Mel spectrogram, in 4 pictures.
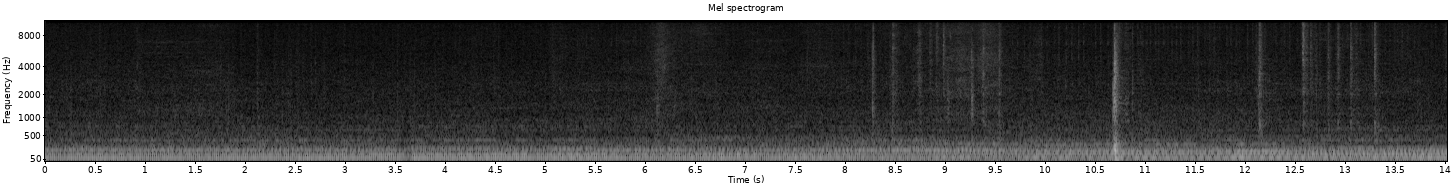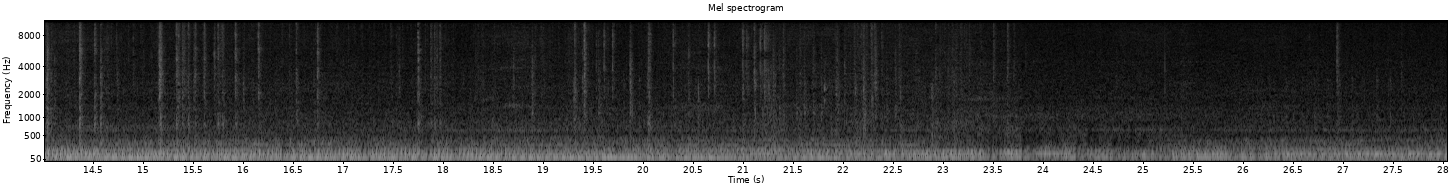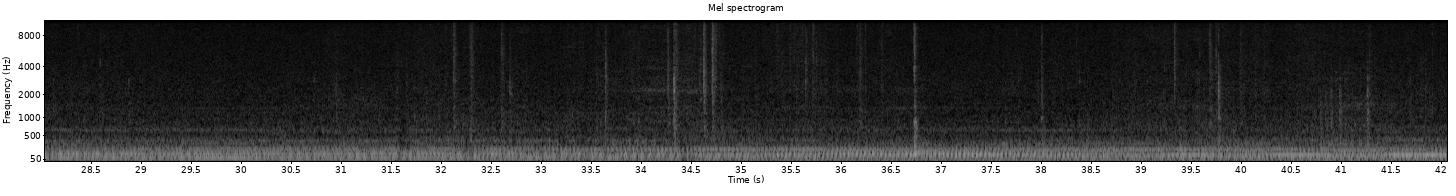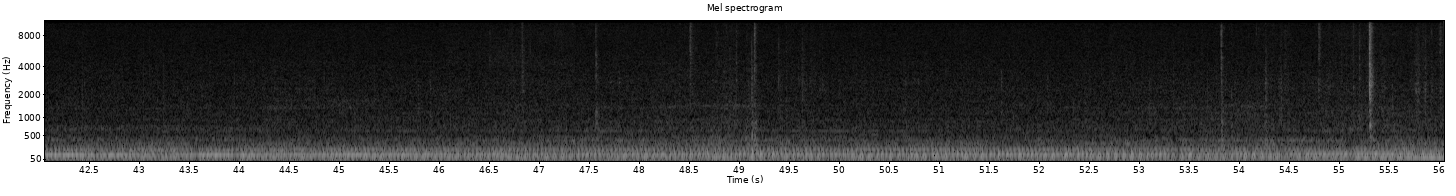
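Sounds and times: boat engine rumbling: 0.0s - 56.0s.

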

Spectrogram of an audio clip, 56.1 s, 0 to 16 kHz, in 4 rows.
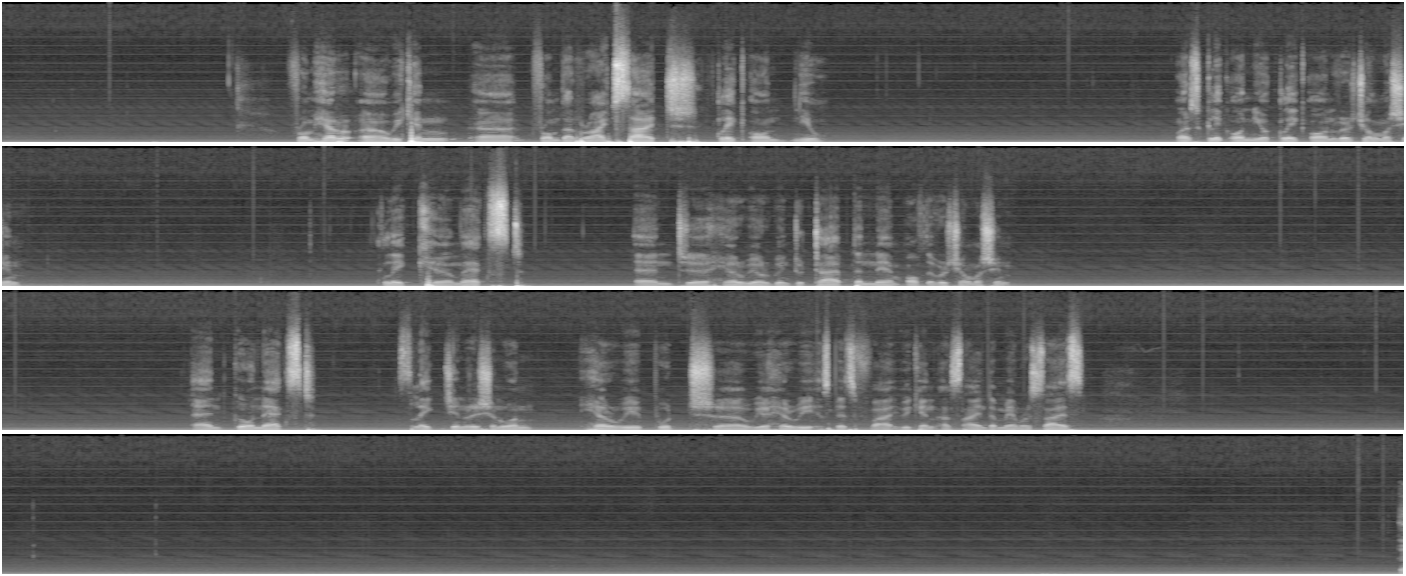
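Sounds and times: electrical mains hum: 0.0s - 56.0s
recording hiss: 0.0s - 56.0s
faint ticks: 15.5s - 15.8s, 16.4s - 17.4s.

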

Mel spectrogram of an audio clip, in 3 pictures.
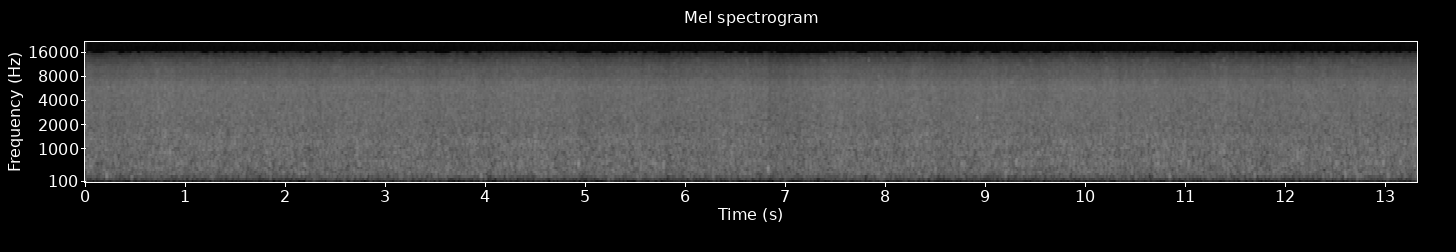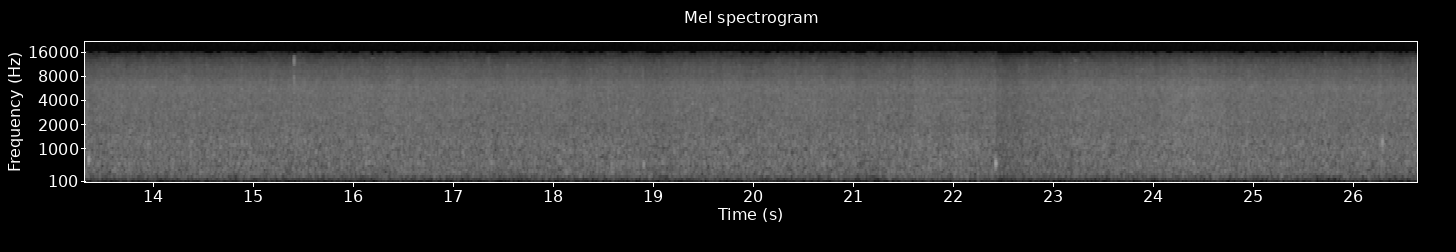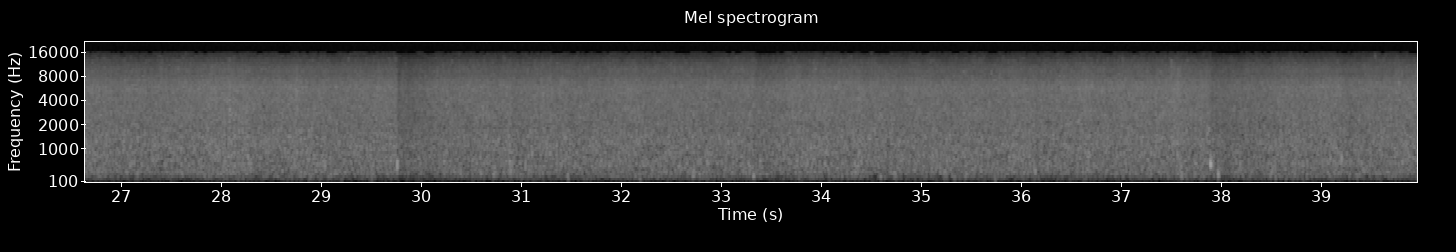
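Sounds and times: running water rushing: 0.0s - 39.9s.

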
